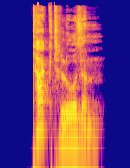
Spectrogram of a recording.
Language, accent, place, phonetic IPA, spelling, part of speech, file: German, Germany, Berlin, [ˈtaktˌloːzm̩], taktlosem, adjective, De-taktlosem.ogg
- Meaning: strong dative masculine/neuter singular of taktlos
